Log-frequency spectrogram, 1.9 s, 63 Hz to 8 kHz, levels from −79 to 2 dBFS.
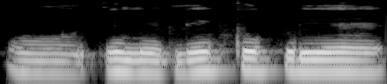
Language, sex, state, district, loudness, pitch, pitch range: Rajasthani, male, Rajasthan, Churu, -15 LUFS, 130 Hz, 125-135 Hz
